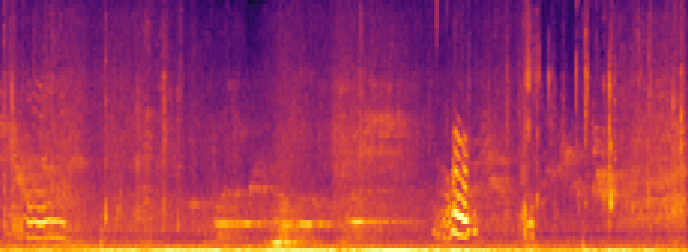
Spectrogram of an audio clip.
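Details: Stray street cat in Morocco, one of many homeless cats, approaches a person with meows: short wavering mews near the start, a few steadier tones mid-clip, and a sharp rising-falling cry around six seconds, over steady low rumbling background noise.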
